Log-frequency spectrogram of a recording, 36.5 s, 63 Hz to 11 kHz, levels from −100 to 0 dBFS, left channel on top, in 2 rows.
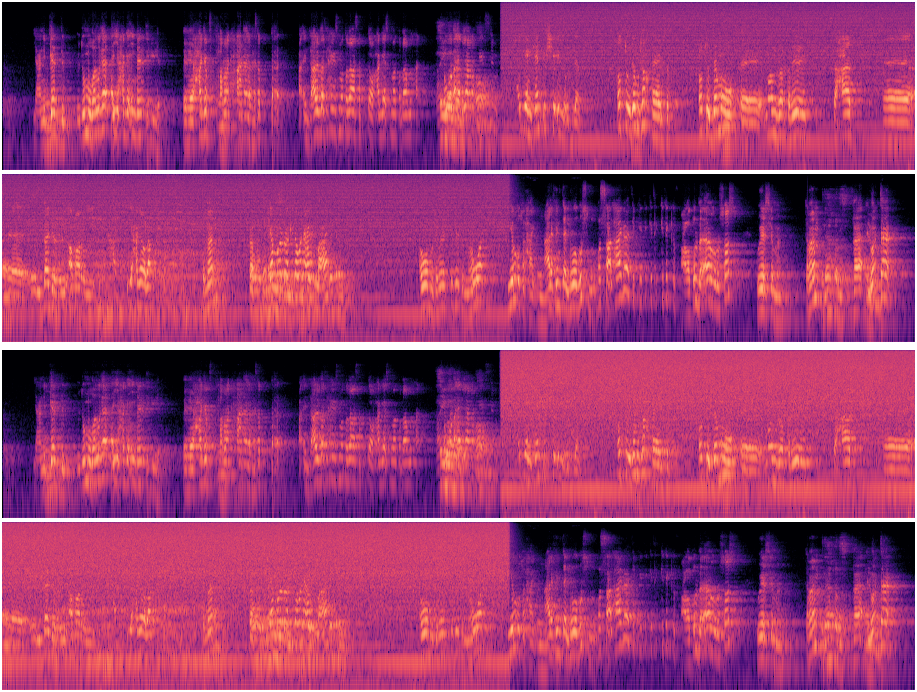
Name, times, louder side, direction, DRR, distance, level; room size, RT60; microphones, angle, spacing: voice 1, 0.6-3.2 3.6-5.6 5.9-8.2 8.8-9.4 10.3-11.6 12.3-13.4 13.9-16.2 16.6-17.0 17.6-21.6 22.3-22.5 23.2-23.3 23.6-24.8 26.6-27.9 28.4-30.8 31.8-32.9 33.4-33.8 34.3-34.6 35.3-36.0, left 4 dB, 45° left, 4 dB, 0.4 m, -24 dB
voice 2, 8.7-9.8 12.5-12.8 14.3-14.6 18.2-18.4 22.5-22.6 23.2-24.5 24.8-25.2 28.9-29.1 33.6-33.8 34.6-35.1 35.5-35.7, left 1 dB, 15° right, 0 dB, 1.3 m, -28 dB
sound 1, 10.0-28.4, right 12 dB, 65° right, 0.4 m, -27 dB
Train, 17.4-24.7 25.2-25.3 25.5-25.6, left 1 dB, 10° left, 0.8 m, -38 dB
11.0 x 8.1 x 6.0 m, 1.3 s
head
